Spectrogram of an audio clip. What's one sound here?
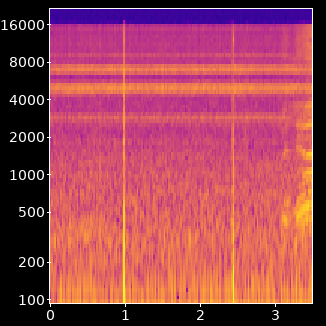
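A soccer ball is kicked with sharp thuds.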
